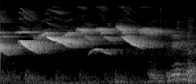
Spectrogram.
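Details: Green-winged saltator (pixarro) singing in the baderninha style: loud, clear whistled phrases that slide downward, overlapping in a brief burst, with faint low rustling noise at the end.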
